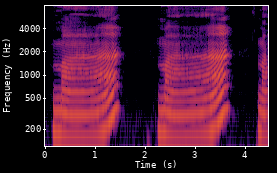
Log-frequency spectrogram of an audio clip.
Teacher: With a rising tone, how do you pronounce it? From low to high.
